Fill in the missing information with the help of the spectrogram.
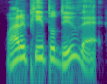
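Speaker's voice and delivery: ordinary talk, nothing marked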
